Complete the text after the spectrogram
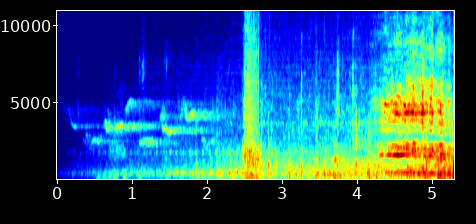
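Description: A horse gives a high, quavering neigh that slides downward, followed by rough, breathy noise.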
